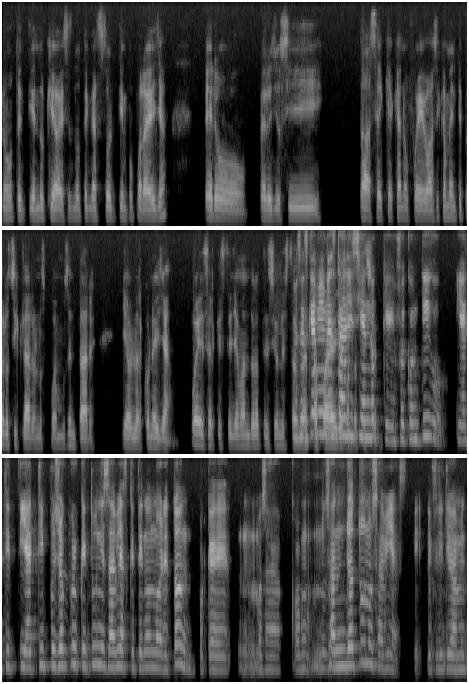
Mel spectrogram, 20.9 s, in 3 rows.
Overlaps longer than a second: present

